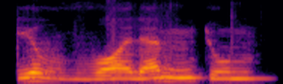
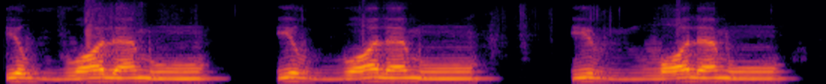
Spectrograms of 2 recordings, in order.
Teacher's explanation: So the dhal merges into the dha, making it إذ ظلموا.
